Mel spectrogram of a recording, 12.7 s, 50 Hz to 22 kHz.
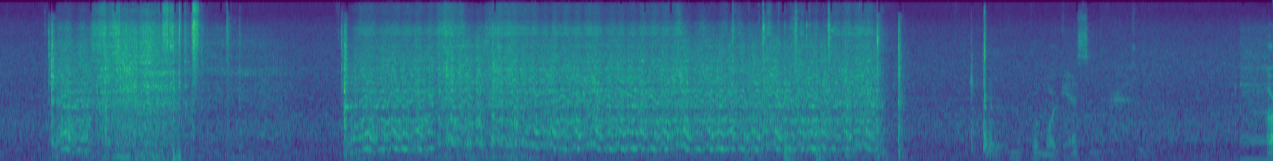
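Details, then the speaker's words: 1972 Chevelle Malibu, original small block, sitting 15 years; fuel poured into the carburetor. Brief cranking, then it runs roughly about five seconds and dies; owner suspects fuel starvation and timing, and plans a fresh fuel line to the pump. "so that's awesome she's going to run I'm pretty sure it's just a fuel uh starvation issue at this point"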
